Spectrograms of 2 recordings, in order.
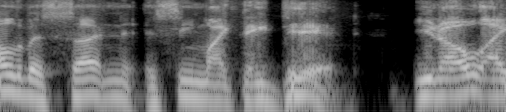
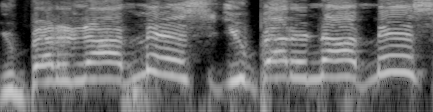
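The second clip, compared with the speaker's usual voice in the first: high-pitched, jeering, yelling heckle; 12 semitones higher than usual. Recounting a courtside fan heckling at a game, retelling a heckler's yell. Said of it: "He's yelling out".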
